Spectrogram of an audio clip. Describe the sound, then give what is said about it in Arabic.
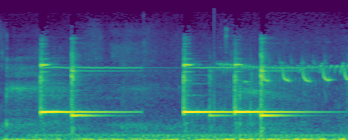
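A doorbell rings twice, each press giving a bright two-tone ding-dong with sustained ringing tones that decay slowly, over a faint low hum with no talking. “سأفتح الباب، بالتأكيد هو الصديق الذي سأسافر معه، طلبت منه أن يمر علي.”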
